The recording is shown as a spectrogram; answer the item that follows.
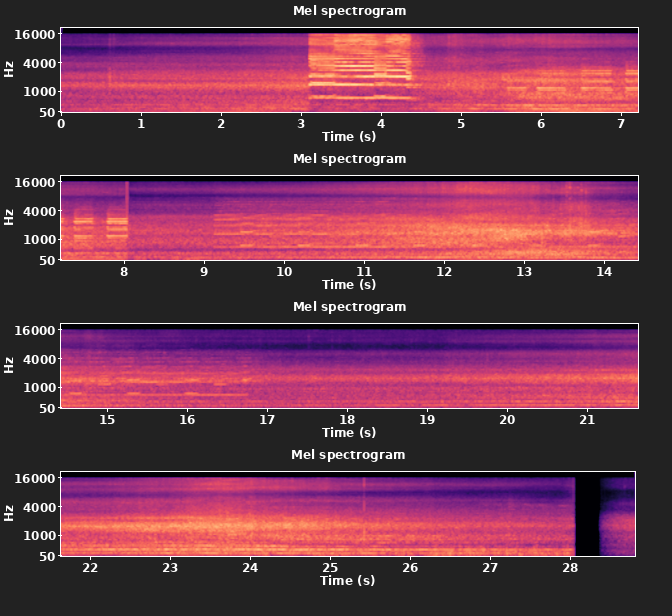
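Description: Trucks driving past on a road, their engines and tyres rumbling, louder as one passes close near the middle and another near the end. A loud truck horn blasts for about a second about three seconds in. It is followed by a run of short, evenly spaced horn notes, then a long patterned horn tone lasting several seconds.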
